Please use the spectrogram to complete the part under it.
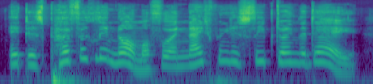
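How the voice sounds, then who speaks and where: A man's voice: extremely high pitch, big pitch swings, fast talker, pitched above the performer's own voice. A man voicing a stubborn dragon mother who lectures in a matter-of-fact, insistent way, for a storybook narration. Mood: lecturing, insistent.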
